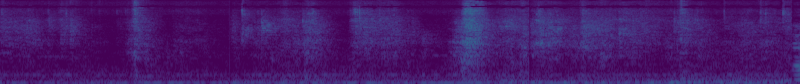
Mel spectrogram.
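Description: Plastic mailer package being cut open with a knife and the clothing pulled out: irregular small crackles and rustles of plastic, over a low steady hum.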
